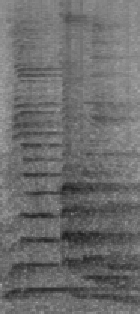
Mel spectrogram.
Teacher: Nun mati ketemu qaf, maka nunnya hurufnya tidak dibaca jelas tetapi mendengung. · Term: ikhfa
